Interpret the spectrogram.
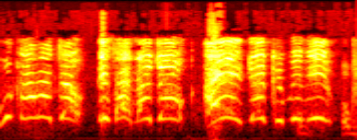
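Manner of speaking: high-pitched imitation of an angry mum; furious mum. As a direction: snap back high as Mum refusing the excuse. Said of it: "She'd be like".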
